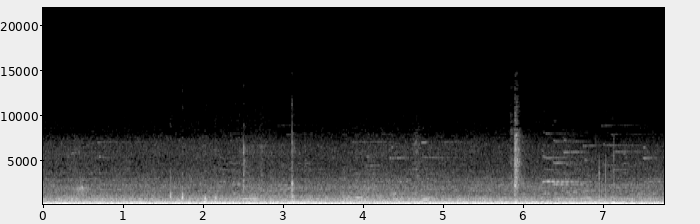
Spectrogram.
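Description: Steady low drone of a Mercedes-Benz diesel coach heard inside the passenger cabin, engine and running gear humming through the body, with a couple of faint ticks about three and six seconds in.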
